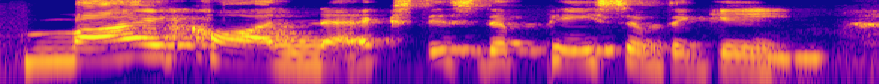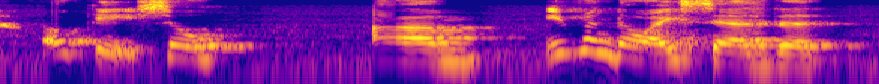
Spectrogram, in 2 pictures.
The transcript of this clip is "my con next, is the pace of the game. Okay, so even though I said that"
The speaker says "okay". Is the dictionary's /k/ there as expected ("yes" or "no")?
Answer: yes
